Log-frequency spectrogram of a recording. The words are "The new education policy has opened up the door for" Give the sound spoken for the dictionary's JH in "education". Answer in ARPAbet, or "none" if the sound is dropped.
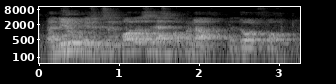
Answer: Z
